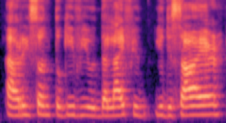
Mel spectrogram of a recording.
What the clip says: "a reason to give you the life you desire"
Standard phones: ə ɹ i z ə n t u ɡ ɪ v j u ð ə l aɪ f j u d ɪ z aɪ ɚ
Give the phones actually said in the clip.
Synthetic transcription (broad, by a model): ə ɹ i s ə n t u ɡ ɪ v j u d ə l aɪ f j u d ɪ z aɪ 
